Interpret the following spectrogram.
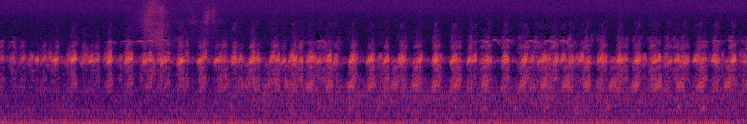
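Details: Frog chorus from rice paddies prepared for farming, fast repeated grating croaks merging into a steady pulsing wall of sound, low background rumble throughout.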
